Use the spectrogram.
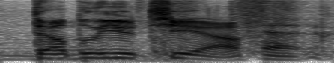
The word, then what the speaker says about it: WTF: to pronounce his name WTF yes literally just the spelling oh my God I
